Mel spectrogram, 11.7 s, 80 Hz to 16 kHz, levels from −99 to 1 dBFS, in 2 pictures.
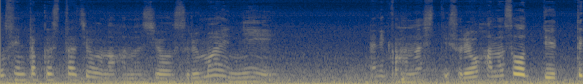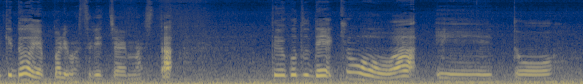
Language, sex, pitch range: Japanese, female, 65-85 Hz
